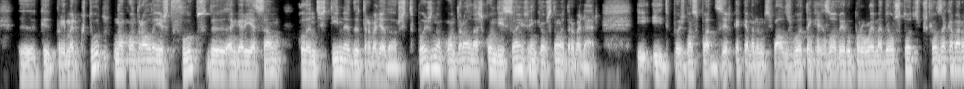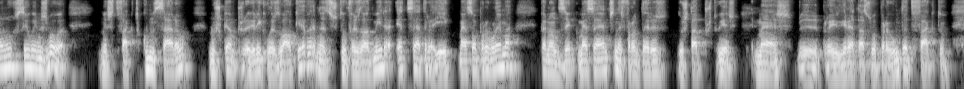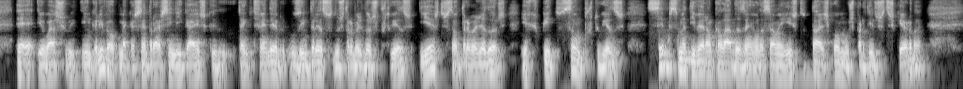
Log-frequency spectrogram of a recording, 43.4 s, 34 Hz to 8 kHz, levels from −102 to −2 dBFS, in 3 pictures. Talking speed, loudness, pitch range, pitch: 185 wpm, -16 LUFS, 90-110 Hz, 100 Hz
